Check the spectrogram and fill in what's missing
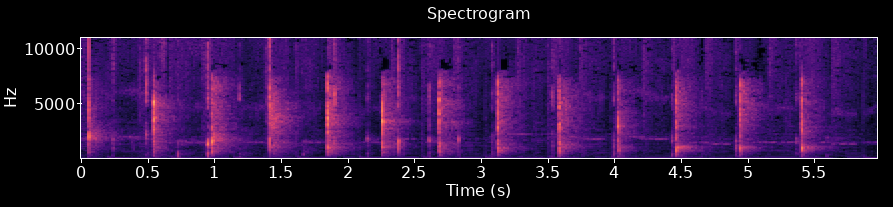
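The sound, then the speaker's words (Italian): One person clapping by hand in applause for the viewers of a late-night broadcast, about a dozen crisp claps at a steady, slightly uneven pace, with no voices over them. “Ma direi che comunque io ringrazierei anche tutti i nostri spettatori che ci hanno seguito questa sera, perché sono 5 all'una e siete comunque ancora tantissimi, e quindi un bel applauso, ve lo meritate.”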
